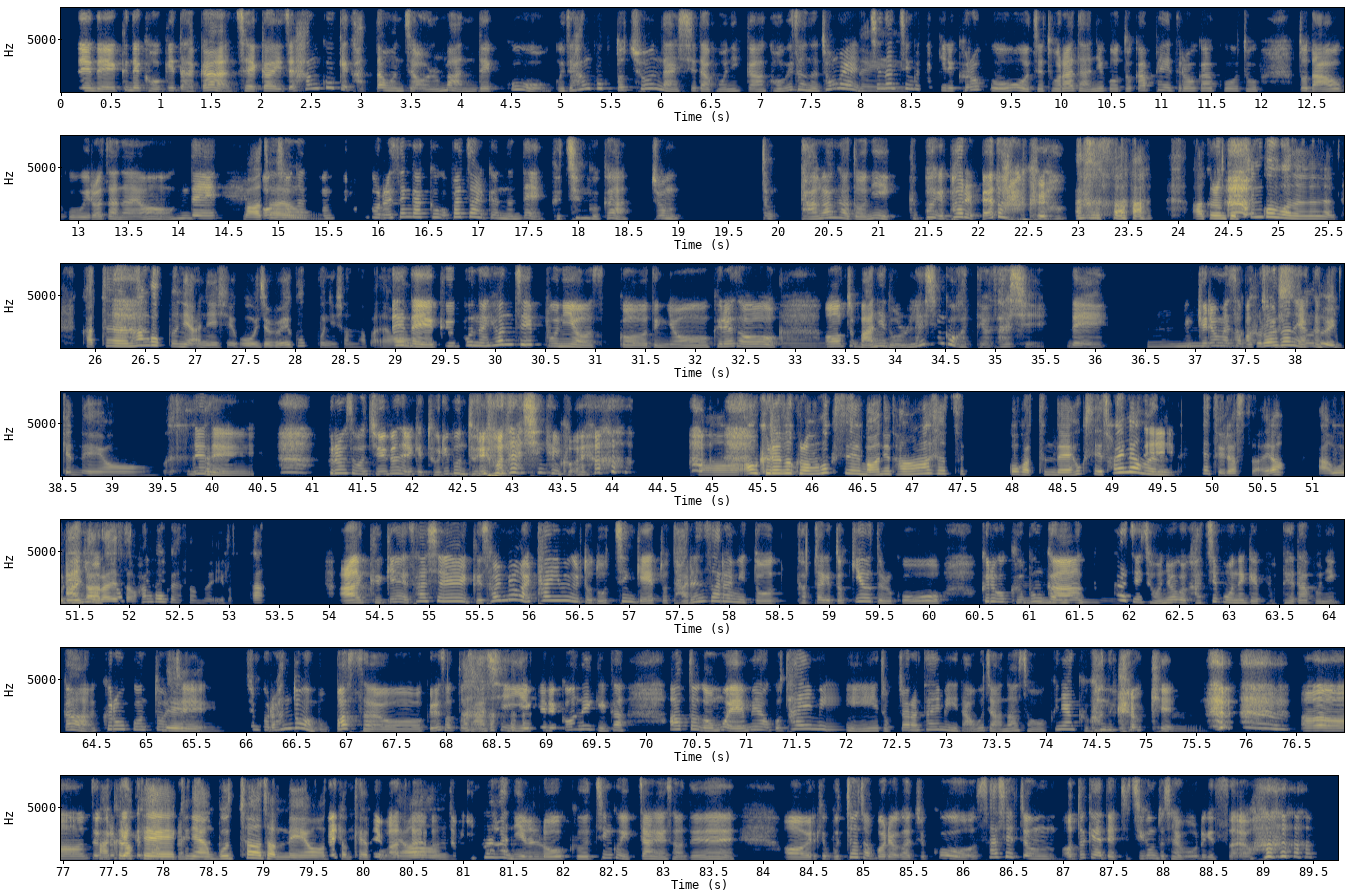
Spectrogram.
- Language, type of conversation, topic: Korean, advice, 현지 문화를 존중하며 민감하게 적응하려면 어떻게 해야 하나요?
- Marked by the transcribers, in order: laughing while speaking: "빼더라고요"; laugh; laugh; inhale; laughing while speaking: "두리번 하시는 거야"; laugh; tapping; laugh; other background noise; laughing while speaking: "그거는 그렇게"; laugh; laugh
